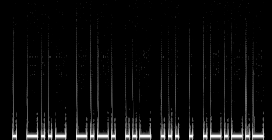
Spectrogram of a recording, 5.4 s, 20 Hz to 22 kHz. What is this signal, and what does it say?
Morse code, heard as a keyed tone, about 17 wpm, 700 Hz. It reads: EXCUSE.
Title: Sentences from Top 800 Words 17wpm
